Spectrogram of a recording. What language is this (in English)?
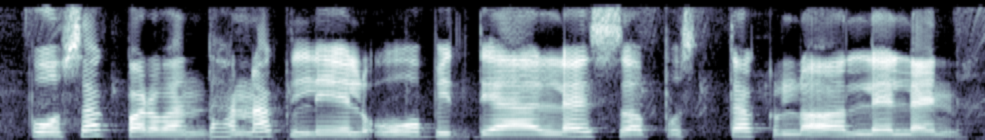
Maithili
